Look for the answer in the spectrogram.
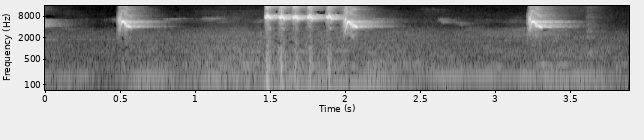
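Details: Crossbred white-eye (konin) singing in the 'tembakan' style: sharp high downslurred chips separated by pauses, with a quick burst of about seven rapid high notes in the middle; faint low hum underneath.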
